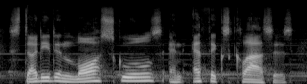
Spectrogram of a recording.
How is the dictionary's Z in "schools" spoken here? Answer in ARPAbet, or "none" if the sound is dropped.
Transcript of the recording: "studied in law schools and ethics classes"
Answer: Z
